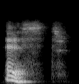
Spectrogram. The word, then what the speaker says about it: est: with the Latin word est is and in modern French written written the same but pronounced e he she it is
